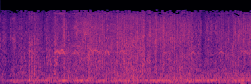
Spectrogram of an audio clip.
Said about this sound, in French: Ah, là, on dirait qu'il y en a moins. Les oiseaux aussi sont passés.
